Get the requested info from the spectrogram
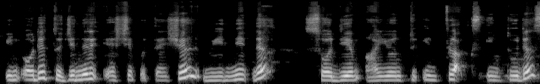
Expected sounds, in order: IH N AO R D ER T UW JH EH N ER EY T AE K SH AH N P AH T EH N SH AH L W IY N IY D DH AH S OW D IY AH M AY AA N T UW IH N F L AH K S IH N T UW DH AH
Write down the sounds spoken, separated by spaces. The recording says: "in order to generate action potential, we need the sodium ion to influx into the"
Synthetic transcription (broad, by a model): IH N AO D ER T UW JH EH N ER EY T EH SH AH P AH T EH N SH AH L W IY N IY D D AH S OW D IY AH M AY AA N T UW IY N F L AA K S IH N T UW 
